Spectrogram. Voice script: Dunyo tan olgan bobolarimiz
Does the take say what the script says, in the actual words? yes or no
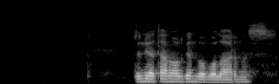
yes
